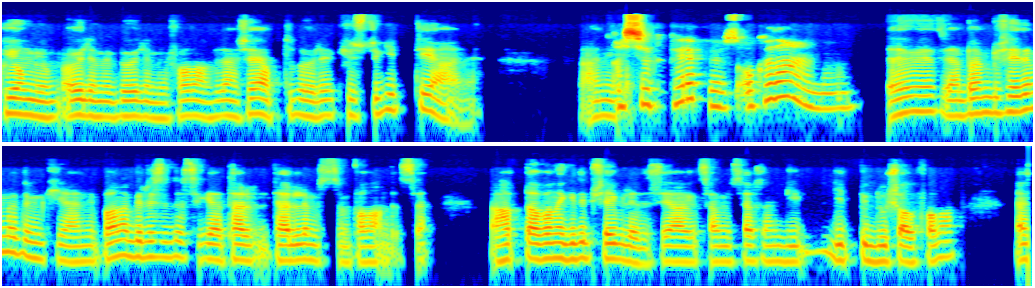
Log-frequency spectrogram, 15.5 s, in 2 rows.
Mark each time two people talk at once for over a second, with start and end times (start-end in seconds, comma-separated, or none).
none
